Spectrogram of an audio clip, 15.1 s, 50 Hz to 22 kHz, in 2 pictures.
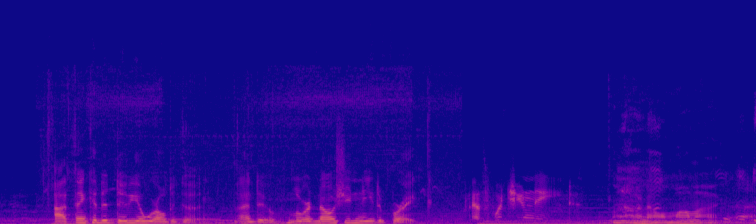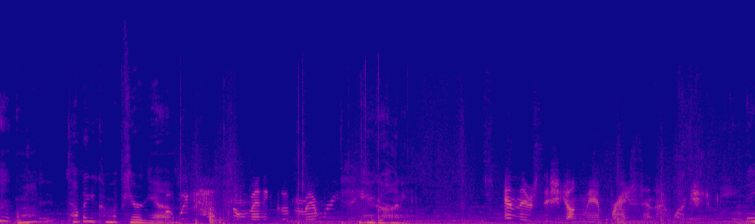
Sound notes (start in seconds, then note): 7.3 children straining, grunting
